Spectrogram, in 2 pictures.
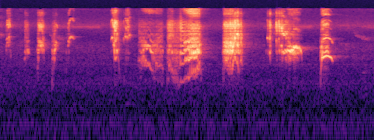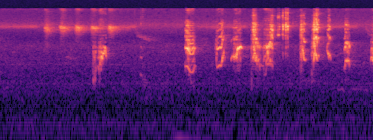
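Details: Lively pied bushchat song played as a lure to prompt other bushchats into singing: rapid series of high chips, harsh buzzy bursts and quick twittering notes, a brief pause, then another fast run of tweets.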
